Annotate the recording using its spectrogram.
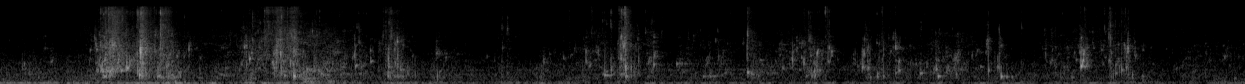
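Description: Footsteps slosh and splash through shallow floodwater.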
